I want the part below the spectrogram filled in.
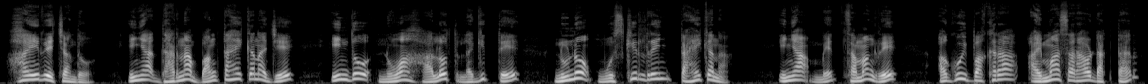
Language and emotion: Santali, surprised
